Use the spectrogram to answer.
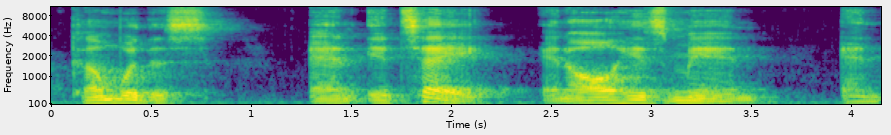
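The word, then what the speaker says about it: Ittai: But Ilta, well, it's pronounced Itay, but Itay of Gath, he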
